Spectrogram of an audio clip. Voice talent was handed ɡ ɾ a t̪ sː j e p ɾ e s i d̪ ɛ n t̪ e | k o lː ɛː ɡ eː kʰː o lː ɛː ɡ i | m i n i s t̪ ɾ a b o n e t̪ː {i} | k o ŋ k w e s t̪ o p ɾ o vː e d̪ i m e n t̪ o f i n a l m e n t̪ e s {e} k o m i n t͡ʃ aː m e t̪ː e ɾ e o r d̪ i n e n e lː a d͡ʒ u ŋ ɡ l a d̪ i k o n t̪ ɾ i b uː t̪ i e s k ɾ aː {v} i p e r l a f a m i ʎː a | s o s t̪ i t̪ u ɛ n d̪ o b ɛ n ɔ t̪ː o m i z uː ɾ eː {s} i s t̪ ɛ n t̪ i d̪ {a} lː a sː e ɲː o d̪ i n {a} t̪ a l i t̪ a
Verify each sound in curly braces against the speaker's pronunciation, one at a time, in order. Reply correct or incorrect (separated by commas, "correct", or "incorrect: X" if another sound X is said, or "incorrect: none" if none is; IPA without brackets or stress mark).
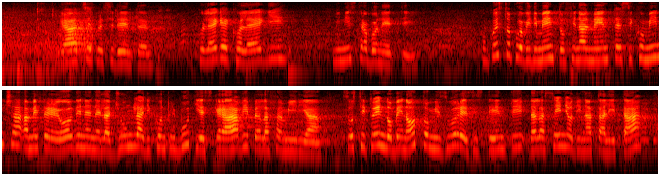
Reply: correct, incorrect: i, correct, incorrect: z, correct, correct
